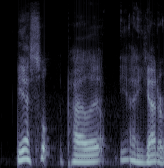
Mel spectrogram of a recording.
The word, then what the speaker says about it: Pilate: But for Pilate and the soldiers, did I say it wrong? Yes, pilot.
